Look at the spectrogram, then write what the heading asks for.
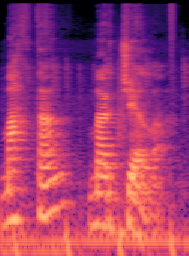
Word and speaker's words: Martin Margiela: Martin Margiela. R seperti biasa. Tang, I jadi A. Martin Margiela.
